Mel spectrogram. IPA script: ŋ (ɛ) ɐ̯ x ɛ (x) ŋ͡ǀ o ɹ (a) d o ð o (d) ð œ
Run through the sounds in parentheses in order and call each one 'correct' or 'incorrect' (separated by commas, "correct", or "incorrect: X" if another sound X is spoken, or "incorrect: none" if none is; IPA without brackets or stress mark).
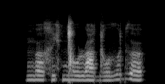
incorrect: œ, incorrect: ç, correct, correct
